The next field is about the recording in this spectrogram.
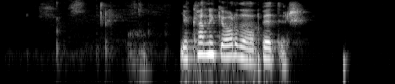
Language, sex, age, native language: Icelandic, female, 40-49, Icelandic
